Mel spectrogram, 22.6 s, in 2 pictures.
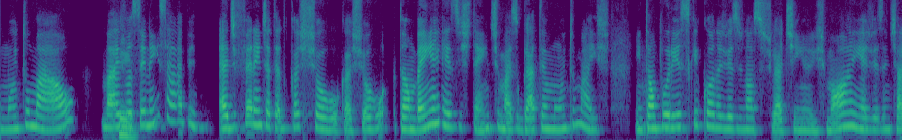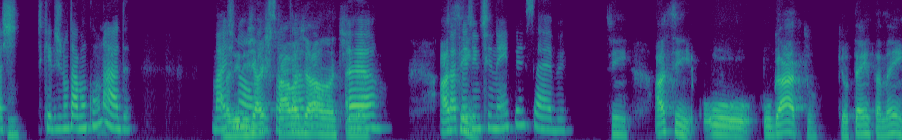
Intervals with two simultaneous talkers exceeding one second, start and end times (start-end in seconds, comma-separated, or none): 14.0-15.9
